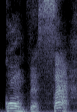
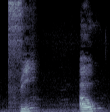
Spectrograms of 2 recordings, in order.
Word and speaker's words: conversar: Now, if you're saying conversar, this one also has an AR.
